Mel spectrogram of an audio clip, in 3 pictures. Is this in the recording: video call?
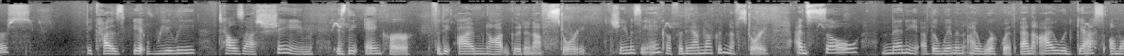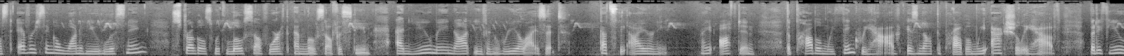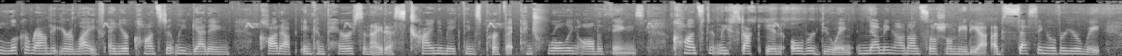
no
